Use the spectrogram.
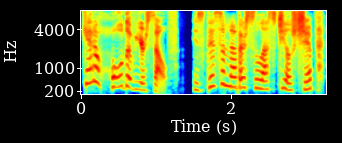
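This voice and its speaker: A woman's voice: high voice, lively intonation, moderate pace, no echo, clean studio sound. A woman playing an earnest, caring young female healer and researcher in a video game, with a hesitant, exclamatory way of talking. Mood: thoughtful, matter-of-fact. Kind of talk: English video game voice acting.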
